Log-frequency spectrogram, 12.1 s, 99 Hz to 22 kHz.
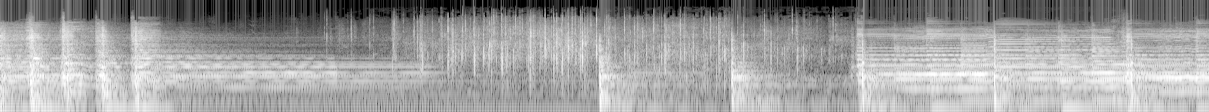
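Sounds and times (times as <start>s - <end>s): drum kit taps and clicks: 5.8s - 8.7s.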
